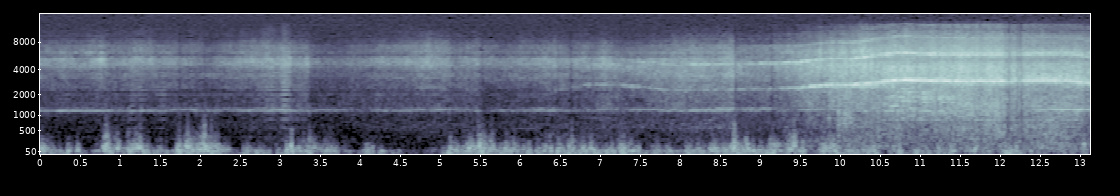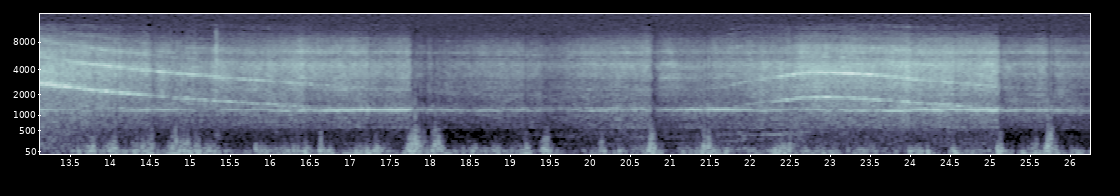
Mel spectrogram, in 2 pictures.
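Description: Wind buffets the microphone in heavy gusts.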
